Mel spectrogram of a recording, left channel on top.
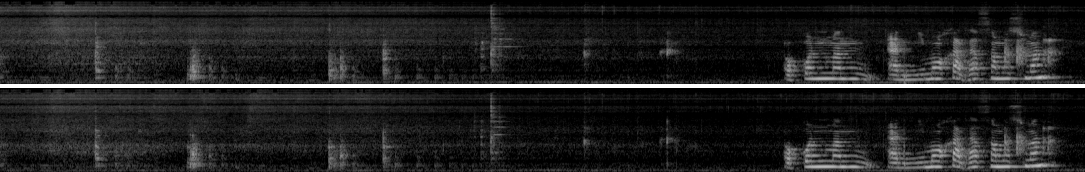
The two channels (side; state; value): both; normal; correlation 0.39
